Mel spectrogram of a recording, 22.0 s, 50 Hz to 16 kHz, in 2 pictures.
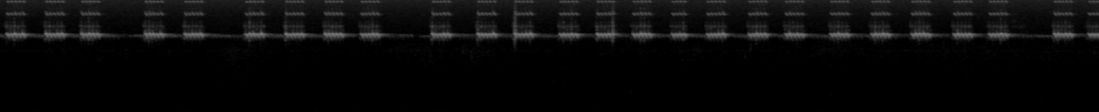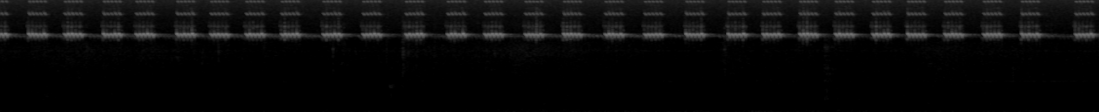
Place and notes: Patmos, Vagia, Griechenland - Nachtsimmung 03, Grillen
